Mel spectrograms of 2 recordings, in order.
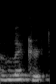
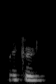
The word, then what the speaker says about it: Likert: Notice I've used the name Likert. That's the way he pronounced his name. People who don't know any better call it Likert. You know better now. It only has one K, but it's not Likert.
